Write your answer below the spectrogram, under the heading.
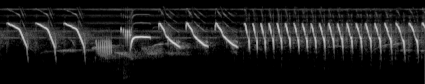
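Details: Canary training song for juvenile birds that have stopped singing: loud falling whistled notes with a brief rising slur, then a quick, regular trill of short repeated notes.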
